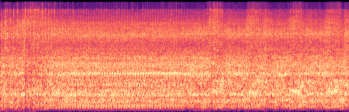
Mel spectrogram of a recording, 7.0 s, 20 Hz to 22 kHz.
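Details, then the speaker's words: Dodge 440 big-block for a '69 Charger R/T running on a test stand, about 45 minutes run, roller cam, lifters and rockers after two failed Comp Cams: a loud, steady, even run with no stumbles or knock. It runs cool with no leaks. "oh man I am so relieved that this thing sounds good and doesn't leak it runs cool"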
